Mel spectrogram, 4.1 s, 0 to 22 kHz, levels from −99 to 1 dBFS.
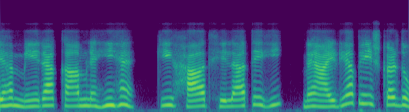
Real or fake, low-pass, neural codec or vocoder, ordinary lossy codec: fake; 7.2 kHz; codec, 16 kHz, about 1 kbps, DyCAST, with the encoder's durations; Opus, 32 kbps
